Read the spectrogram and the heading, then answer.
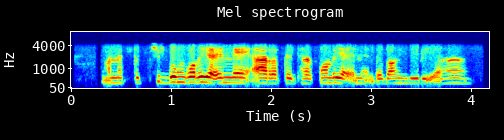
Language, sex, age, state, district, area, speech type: Santali, female, 18-30, West Bengal, Uttar Dinajpur, rural, conversation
